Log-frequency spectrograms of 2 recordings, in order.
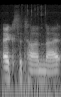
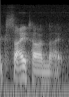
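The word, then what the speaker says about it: Exciton Knight: yeah sorry evil swarm exaton night or exciton night both pronunciations are correct but i call him excite night yeah he's really good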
